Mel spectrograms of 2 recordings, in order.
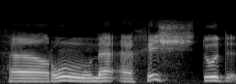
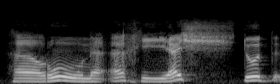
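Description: First: The ya is dropped, joining akh straight to shdud. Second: The ya is voiced with an a-vowel before shdud. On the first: "اگر ما در روایت حفص وصل بکنیم چجوری میخونیم" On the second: "یا اضافه رو مفتوح خونده"

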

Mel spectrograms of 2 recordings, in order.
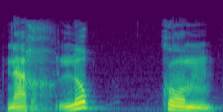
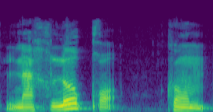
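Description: First: The q merges into a doubled, strong k. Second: The q is pronounced separately before the k. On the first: "قاف در کاف ادغام میشه و ما کاف رو مشدد و محکم بیان میکنیم" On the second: "قاف رو تلفظ کنیم و در کاف هم ادغام نکنیم"

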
